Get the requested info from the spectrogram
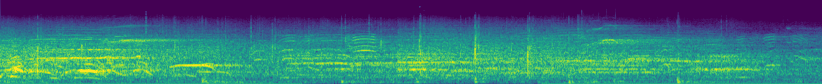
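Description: Crowd in a large indoor volleyball hall between rallies: a steady murmur of many voices with scattered shouts from the stands, and a few sharp knocks of a ball around the middle.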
